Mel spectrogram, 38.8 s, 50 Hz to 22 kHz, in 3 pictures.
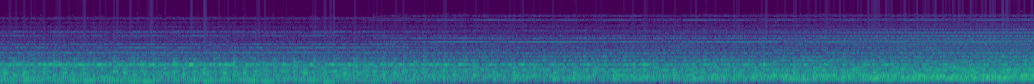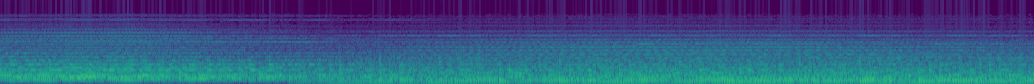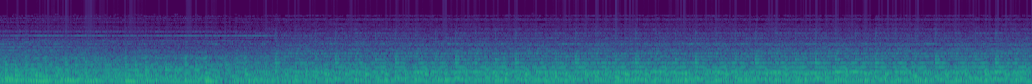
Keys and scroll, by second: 7.0 b, 8.1 Delete, 15.3 a, 18.4 3, 19.1 Return, 25.5 Delete, 28.9 b, 29.8 z, 35.4 m.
